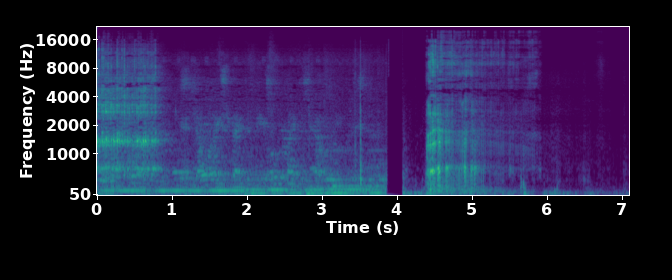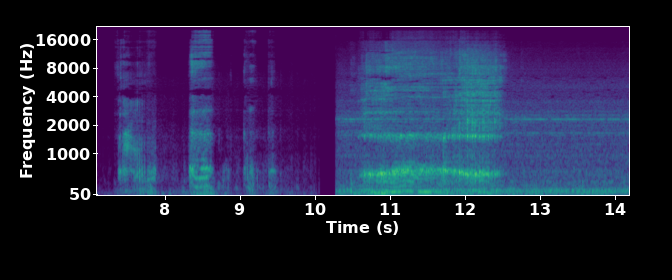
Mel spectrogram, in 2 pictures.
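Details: Burping compilation from girls on TikTok: several loud, drawn-out burps from different people, with laughter, talk and music between them.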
